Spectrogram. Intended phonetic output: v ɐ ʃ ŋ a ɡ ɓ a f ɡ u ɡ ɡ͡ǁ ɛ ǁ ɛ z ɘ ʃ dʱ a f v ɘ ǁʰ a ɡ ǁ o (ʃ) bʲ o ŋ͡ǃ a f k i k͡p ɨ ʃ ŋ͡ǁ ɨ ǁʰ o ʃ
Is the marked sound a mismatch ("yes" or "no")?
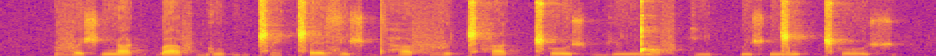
no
